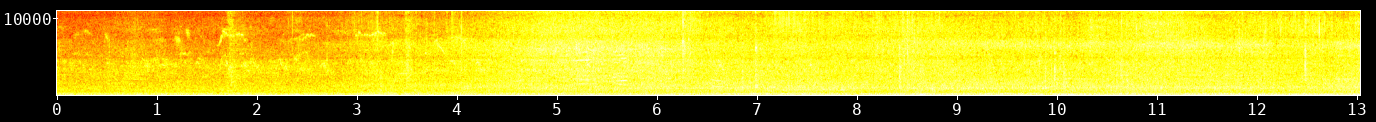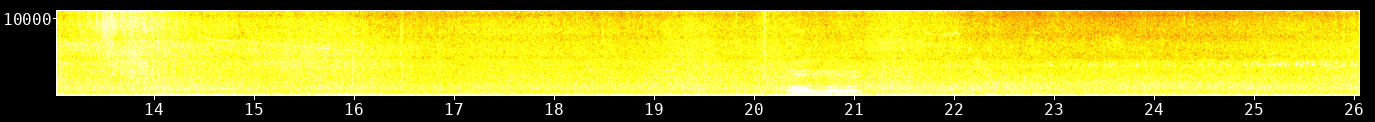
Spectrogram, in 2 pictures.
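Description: Street traffic: cars and a city bus passing, a steady rumble of engines and tyres that slowly grows louder. A short voice cuts in briefly about three quarters of the way through.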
